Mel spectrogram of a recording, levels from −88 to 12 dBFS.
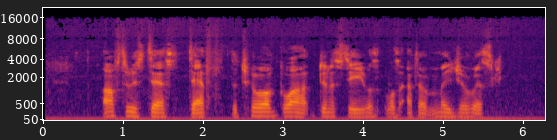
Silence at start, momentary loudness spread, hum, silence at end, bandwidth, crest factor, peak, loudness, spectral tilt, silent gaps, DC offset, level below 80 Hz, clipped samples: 0.05 s; 12 LU; none; 0 s; 17 kHz; 20 dB; -2 dBFS; -18 LUFS; -3 dB/octave; none; under 0.1%; -42 dBFS; under 0.1%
